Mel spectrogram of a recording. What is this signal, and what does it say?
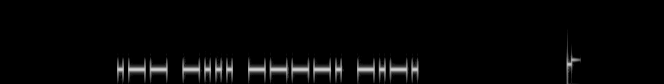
Morse code, heard as a keyed tone, about 22 wpm, 700 Hz. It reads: WB9C
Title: USA Call Signs - 4 Characters - 3x Character Spacing - 22wpm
